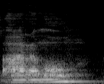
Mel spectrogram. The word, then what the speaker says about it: Adamo: As far as my ancestors go, I'm a descendant of Aramo. In our language, it's pronounced Adamo.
